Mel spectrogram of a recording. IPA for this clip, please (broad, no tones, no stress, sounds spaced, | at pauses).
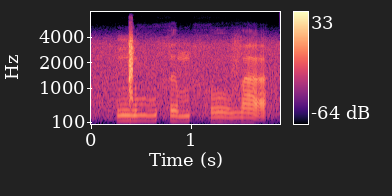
ŋ͡ǁ u h ə m h o v a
